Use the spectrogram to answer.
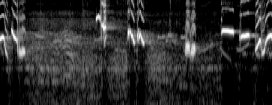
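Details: Home-kept oriental magpie-robin replying with loud, clipped whistles and twisting slurred notes in separate bursts, while a low background murmur, perhaps distant voices, fills the gaps.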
